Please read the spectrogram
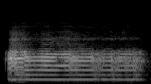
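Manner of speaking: loud held ahh; saying ahh. Shown as a demonstration. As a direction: open vowel ahh held out. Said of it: "I want you to say".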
